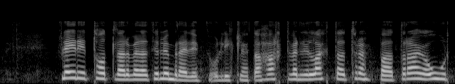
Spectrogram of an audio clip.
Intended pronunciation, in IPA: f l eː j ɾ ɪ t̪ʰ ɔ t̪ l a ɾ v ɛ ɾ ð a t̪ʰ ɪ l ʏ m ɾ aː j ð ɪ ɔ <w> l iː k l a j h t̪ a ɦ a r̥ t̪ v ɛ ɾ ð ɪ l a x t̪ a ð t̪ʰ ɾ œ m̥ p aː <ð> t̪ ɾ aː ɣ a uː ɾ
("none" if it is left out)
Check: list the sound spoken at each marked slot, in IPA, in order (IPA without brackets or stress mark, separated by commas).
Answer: ɣ, ð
